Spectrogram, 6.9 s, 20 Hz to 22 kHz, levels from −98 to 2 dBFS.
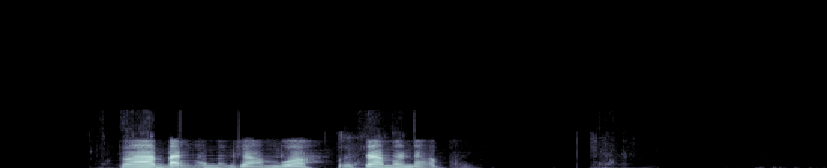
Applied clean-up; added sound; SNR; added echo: neural mask model DeepFilterNet 3.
